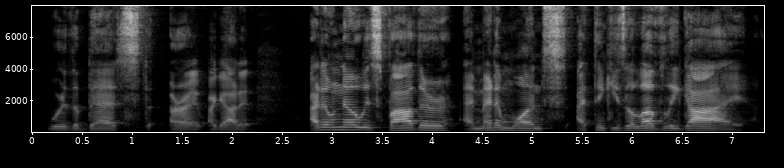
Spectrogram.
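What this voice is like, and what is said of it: Imitates another person's voice. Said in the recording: “Is that your Trump impression? ... You do a good Trump impression.”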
